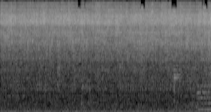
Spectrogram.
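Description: A pork chop sizzling steadily in a frying pan, a dense continuous hiss and crackle heard close by without pause.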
